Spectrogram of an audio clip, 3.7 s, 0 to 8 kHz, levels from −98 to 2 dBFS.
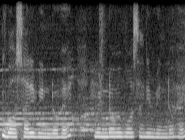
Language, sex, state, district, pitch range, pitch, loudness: Hindi, female, Rajasthan, Jaipur, 205-225 Hz, 220 Hz, -18 LUFS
